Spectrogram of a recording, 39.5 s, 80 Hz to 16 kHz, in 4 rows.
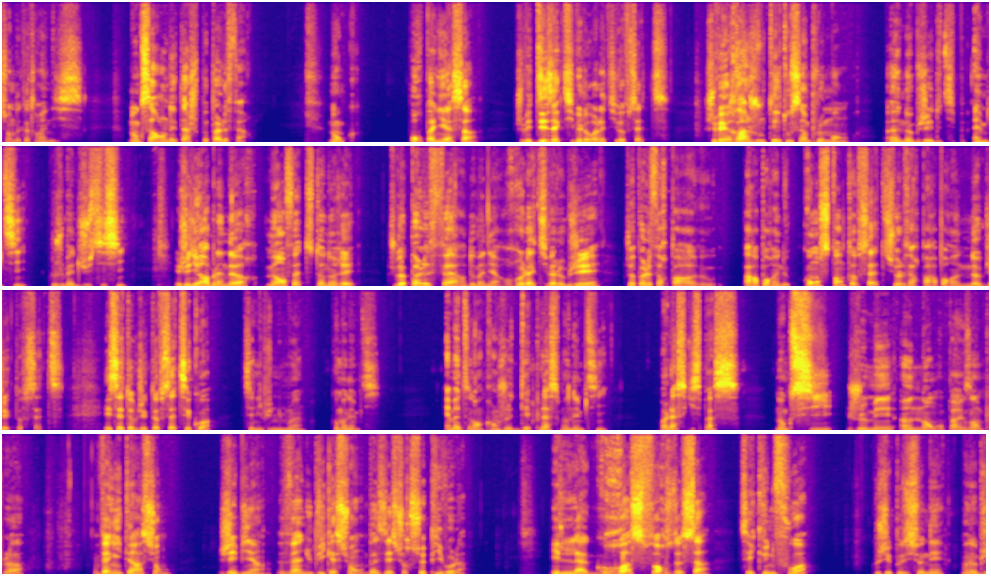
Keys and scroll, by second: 6.8 KP_1, 7.8 shift+a, 24.9 g, 34.5 g, 38.0 KP_7, 39.0 g.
